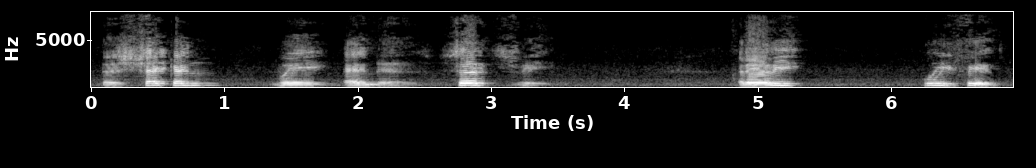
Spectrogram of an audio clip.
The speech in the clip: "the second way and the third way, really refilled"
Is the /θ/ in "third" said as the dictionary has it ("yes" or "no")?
no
